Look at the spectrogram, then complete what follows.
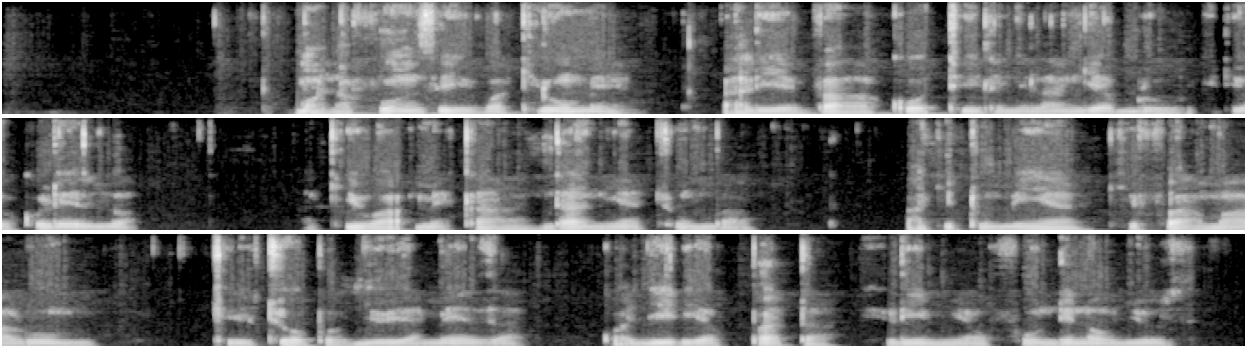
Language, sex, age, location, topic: Swahili, male, 25-35, Dar es Salaam, education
